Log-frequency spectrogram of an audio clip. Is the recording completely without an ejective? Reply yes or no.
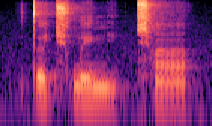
yes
